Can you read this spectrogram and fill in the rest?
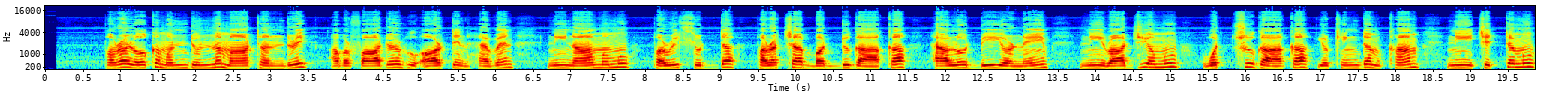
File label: Telugu Prayer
